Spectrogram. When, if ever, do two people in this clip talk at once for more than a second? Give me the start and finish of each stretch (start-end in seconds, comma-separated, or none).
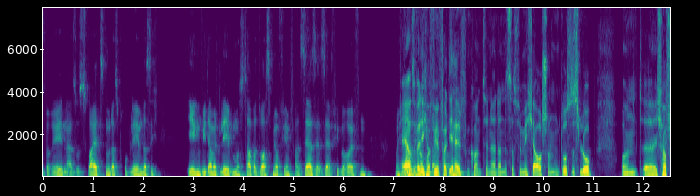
7.1-8.7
